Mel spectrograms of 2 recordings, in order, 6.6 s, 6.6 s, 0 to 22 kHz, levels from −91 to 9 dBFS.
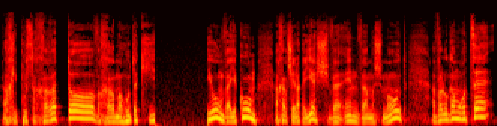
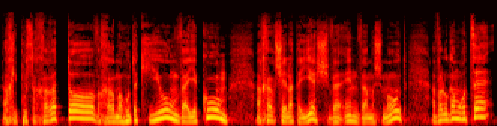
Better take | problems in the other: second | audio freezing; at 2 s for 0.5 s

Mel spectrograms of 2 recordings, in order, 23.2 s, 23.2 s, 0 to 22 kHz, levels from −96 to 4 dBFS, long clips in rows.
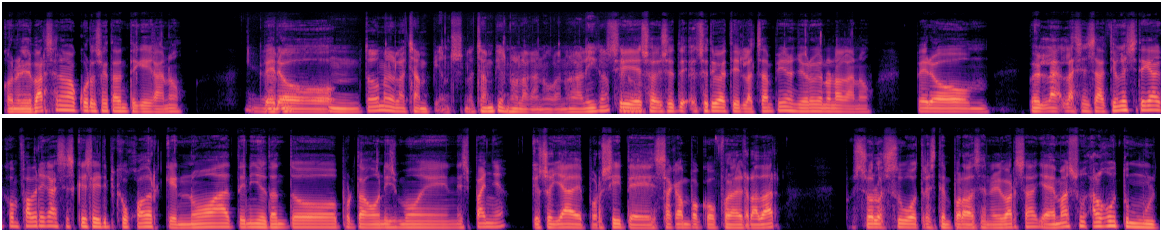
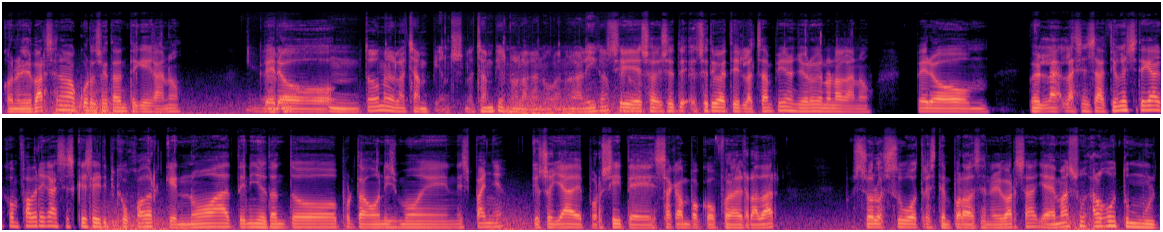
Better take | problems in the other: first | wind noise on the microphone; occasional gusts; until 8 s and from 12 s on; 20 dB below the speech

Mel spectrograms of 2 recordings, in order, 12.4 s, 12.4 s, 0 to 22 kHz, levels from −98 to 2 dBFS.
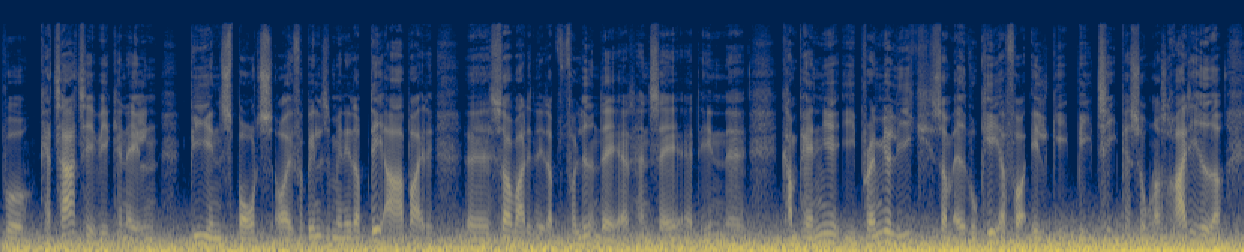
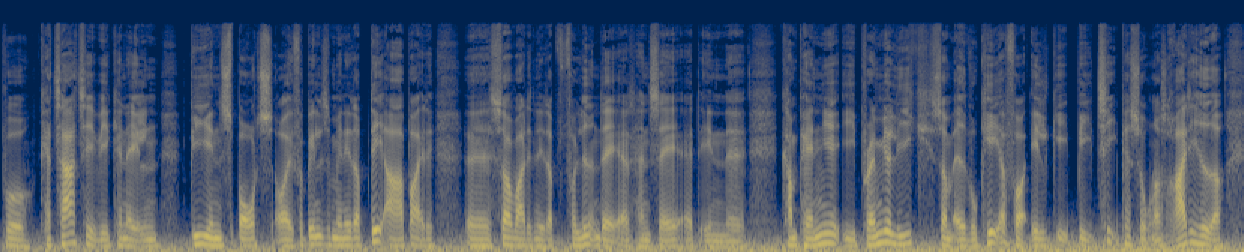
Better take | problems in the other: second | low rumble; loud; throughout; 4 dB below the speech; faint in the second

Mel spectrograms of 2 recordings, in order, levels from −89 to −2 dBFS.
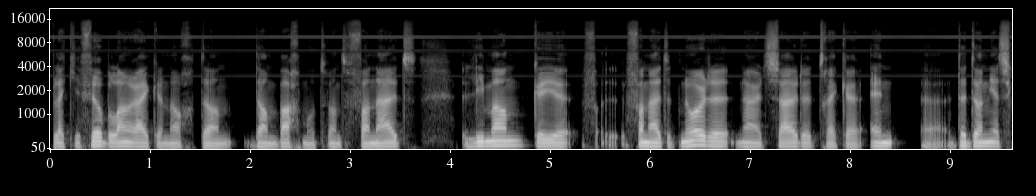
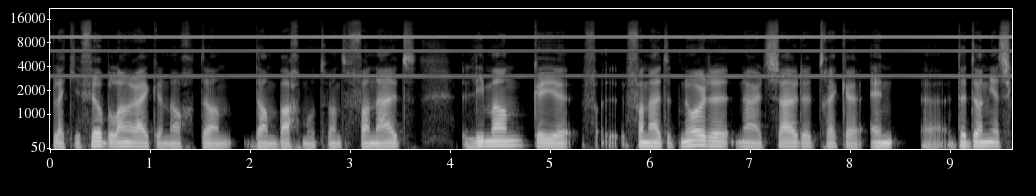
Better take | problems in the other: first | high-pitched whine; loud; throughout; 9.5 kHz, 7 dB below the speech; faint in the first

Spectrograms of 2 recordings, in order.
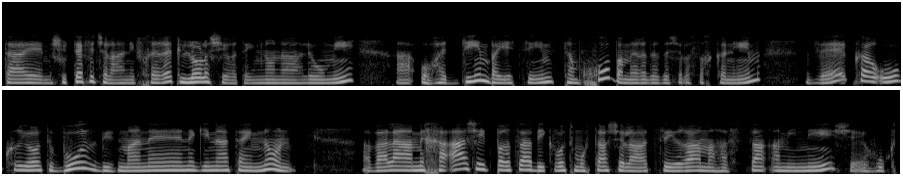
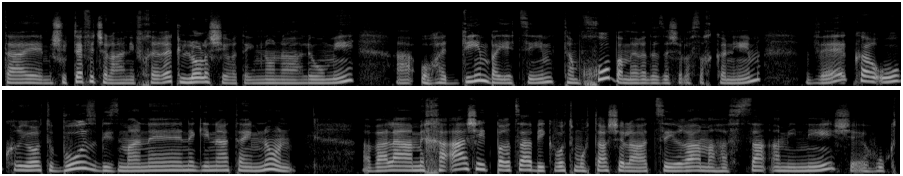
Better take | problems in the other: second | muffled; very; fading above 3 kHz

